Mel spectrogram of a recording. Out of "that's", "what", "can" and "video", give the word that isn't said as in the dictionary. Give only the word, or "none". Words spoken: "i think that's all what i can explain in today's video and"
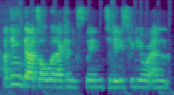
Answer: none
